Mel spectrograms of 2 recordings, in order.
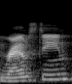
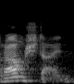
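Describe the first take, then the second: First: The name has an American-style pronunciation. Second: The name has a German-style pronunciation. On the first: The speaker calls it wrong. "it is if you're an American" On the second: The speaker calls it right. "that's not how it's pronounced"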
